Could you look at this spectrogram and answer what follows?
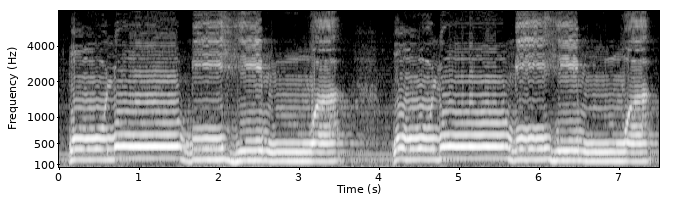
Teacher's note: mim di sini kita baca dengan ringan, tidak dengung. Kita baca dengan jelas sahaja.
